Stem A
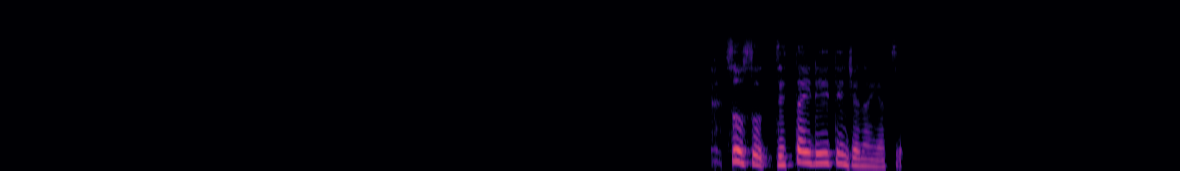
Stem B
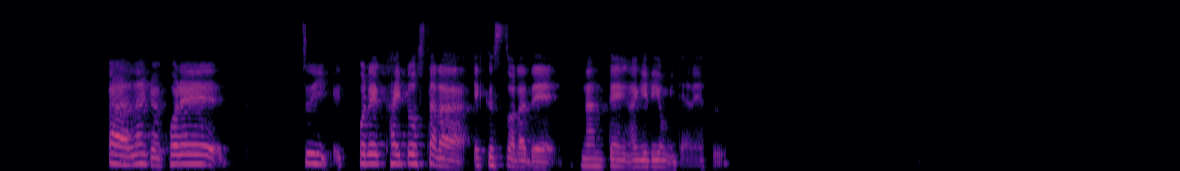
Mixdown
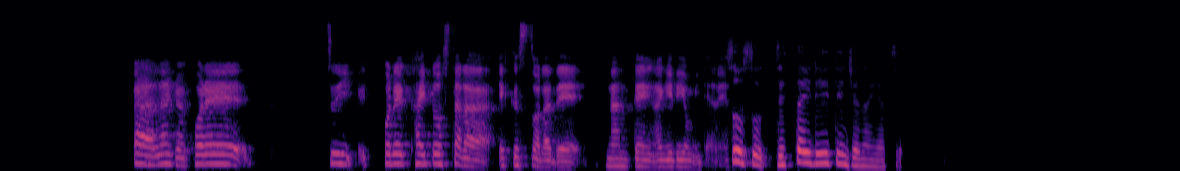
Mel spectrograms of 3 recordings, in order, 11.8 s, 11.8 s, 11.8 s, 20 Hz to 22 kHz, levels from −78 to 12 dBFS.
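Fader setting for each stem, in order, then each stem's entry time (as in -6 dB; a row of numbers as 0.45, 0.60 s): -1.0, -0.5 dB; 0.00, 0.25 s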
